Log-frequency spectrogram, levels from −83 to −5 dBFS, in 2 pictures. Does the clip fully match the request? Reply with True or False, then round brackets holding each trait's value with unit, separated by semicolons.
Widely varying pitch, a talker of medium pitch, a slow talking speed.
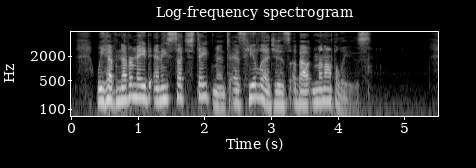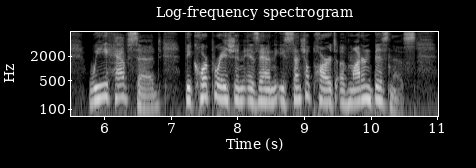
False (4.7 semitones; 160 Hz; 130 wpm)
